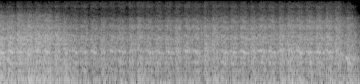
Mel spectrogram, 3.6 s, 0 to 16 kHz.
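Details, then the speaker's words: Newly V8-swapped mini truck on its first start attempt with temporary exhaust: the starter churns steadily but it never fires; there is no spark, the coil is not wired, and fuel is leaking from a loose fuel-filter hose clamp. "oh didn't leave it to the we ain't got no spark did I put spark plugs in it"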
